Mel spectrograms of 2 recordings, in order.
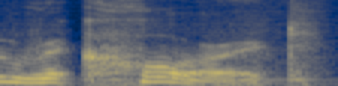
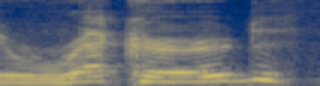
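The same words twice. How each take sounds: First: The stress is on the last syllable. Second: The stress is on the first syllable. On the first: It is used as a verb. "the equivalent verb will have the stress on the last syllable" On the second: It is used as a noun. "nouns ... will tend to have their stress on the initial syllable"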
